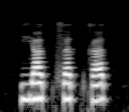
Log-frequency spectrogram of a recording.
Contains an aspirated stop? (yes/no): no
